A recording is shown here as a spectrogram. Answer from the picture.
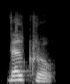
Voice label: "Velcro", Indian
